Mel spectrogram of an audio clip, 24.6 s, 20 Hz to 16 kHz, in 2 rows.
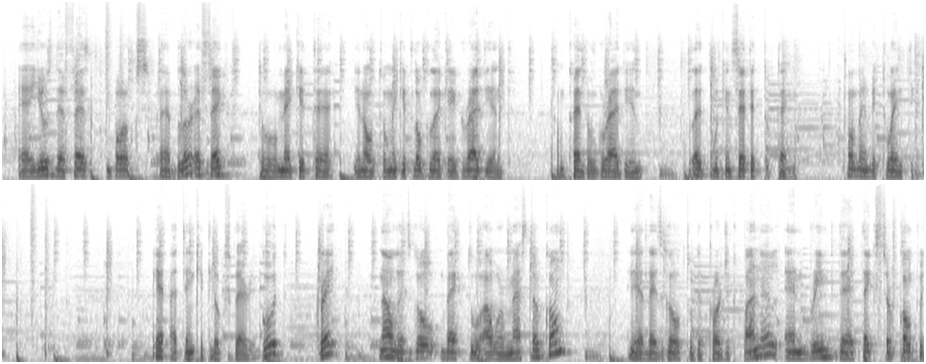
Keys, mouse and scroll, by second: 0.5-2.3 typing, 3.6 click, 6.0 click, 9.4 KP_1, 9.5 KP_0, 10.4 Return, 11.2 click, 11.4 KP_2, 11.5 KP_0, 12.1 Return, 13.5 click, 18.7 click, 21.1 click.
